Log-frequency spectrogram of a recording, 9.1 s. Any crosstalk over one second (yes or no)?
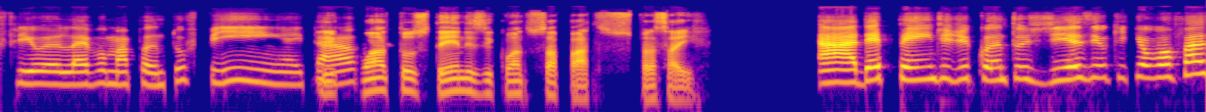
no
